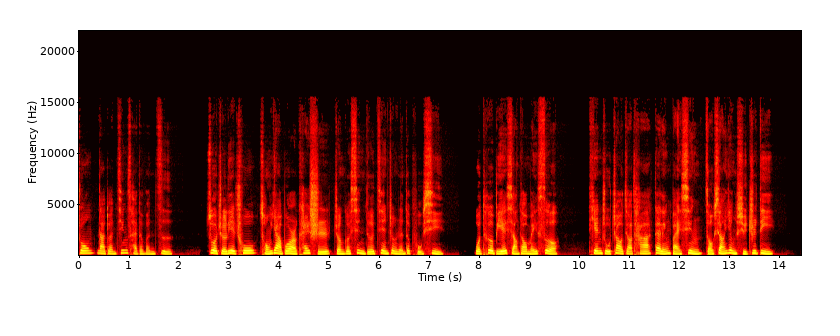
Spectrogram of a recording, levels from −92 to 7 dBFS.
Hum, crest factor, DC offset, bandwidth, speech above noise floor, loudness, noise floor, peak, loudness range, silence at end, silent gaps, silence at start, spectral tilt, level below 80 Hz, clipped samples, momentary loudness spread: none; 16 dB; under 0.1%; 15.5 kHz; 50 dB; -20 LUFS; -69 dBFS; -4 dBFS; 3 LU; 0.6 s; none; 0 s; -6 dB/octave; -52 dBFS; under 0.1%; 8 LU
